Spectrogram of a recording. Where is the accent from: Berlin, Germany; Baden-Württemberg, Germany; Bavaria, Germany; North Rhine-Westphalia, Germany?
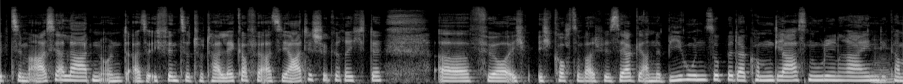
Baden-Württemberg, Germany; also ich komme ja aus dem Südbadischen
